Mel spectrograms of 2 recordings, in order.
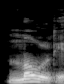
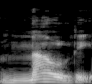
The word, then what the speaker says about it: moldy: Now, the pronunciation is moldy. It's not maldy, it's moldy. Moldy cheese.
